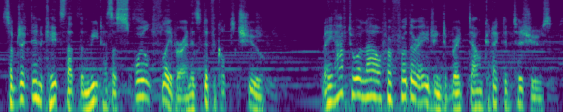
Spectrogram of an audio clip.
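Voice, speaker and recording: A man's voice: medium pitch, sing-song, fast, natural voice. A man voicing a cold, detached mad scientist who pompously dictates cruel experiment notes in a fan-made audio drama. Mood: coolly menacing. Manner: clinical, detached, pompous, menacingly polite. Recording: distant voice with music behind.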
